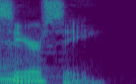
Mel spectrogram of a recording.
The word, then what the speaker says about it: Circe: C-I-R-C-S? – C-E? Lannister. – No, that probably is why I said it that way. Am I saying it wrong? C-I-R? – No, you did it right. – Circe. It's Circe.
